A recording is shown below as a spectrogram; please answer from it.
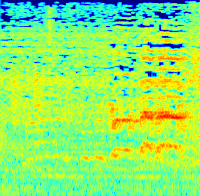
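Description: A rooster crowing: one drawn-out call that begins faintly about half a second in and swells and rises toward the end.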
